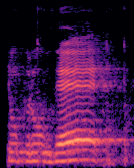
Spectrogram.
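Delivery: very slow, long-held words; heavily stretched dictation. Real, not acted. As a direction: read it out as you write, dragging each word. Reading out while writing.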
